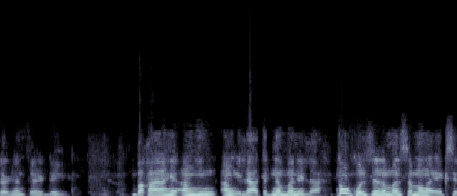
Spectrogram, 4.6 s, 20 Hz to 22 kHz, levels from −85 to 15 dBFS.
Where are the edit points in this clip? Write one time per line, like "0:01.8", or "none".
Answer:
0:03.2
